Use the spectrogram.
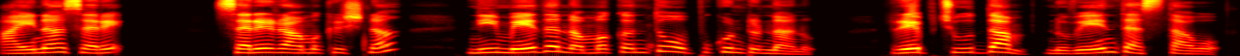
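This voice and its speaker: A woman co-narrating a children's story in a conversational, expressive and engaging style. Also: fairly high pitch, moderate pace, dry recording, studio quality. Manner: expressive, engaging, acts out characters' quoted lines.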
